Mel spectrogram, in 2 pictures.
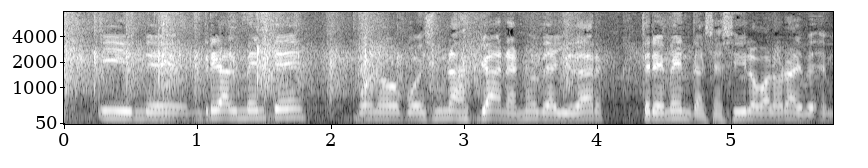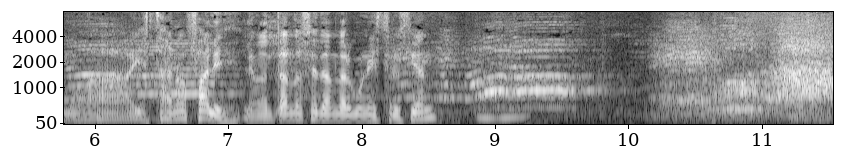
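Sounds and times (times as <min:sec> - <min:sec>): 
audience applause: 0:00.0 - 0:05.7
speech: 0:00.2 - 0:09.4.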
